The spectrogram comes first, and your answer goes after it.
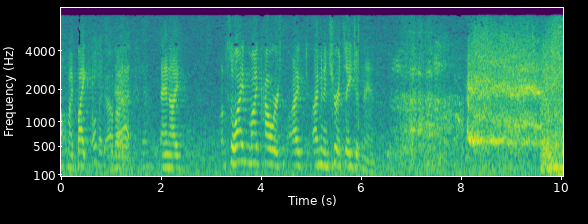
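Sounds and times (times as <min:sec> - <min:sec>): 
speech: 0:00.0 - 0:02.5, 0:03.2 - 0:07.5
laughter: 0:06.5 - 0:09.2
Valiant car tires squealing in a parking lot collision: 0:08.1 - 0:10.0.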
